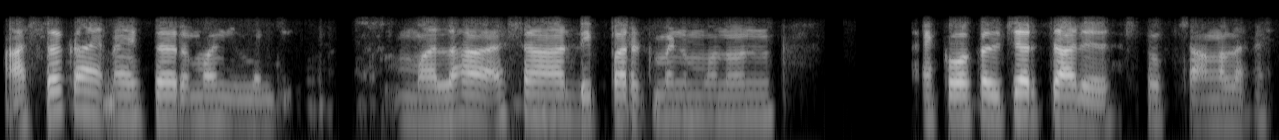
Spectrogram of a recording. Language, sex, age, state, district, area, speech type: Marathi, male, 18-30, Maharashtra, Ratnagiri, rural, conversation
